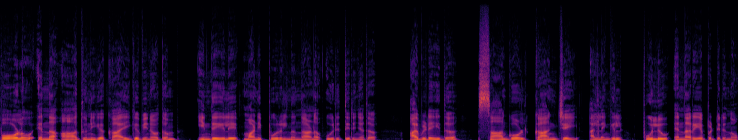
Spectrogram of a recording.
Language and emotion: Malayalam, neutral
